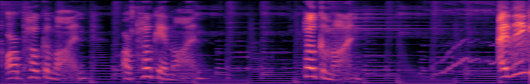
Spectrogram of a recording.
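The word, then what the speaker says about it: Pokémon: when I say it, but I know it's Pokemon because it has the little the little thing over the E. I don't know what it's called, but it has a thing over the E. So that implies I say implies it, you know, should insinuate that it is e.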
